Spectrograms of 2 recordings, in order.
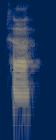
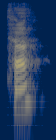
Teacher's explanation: So there's kind of a, there's a fronting of the consonant. The consonant is actually moved forward in the mouth from the hard palate to the alveolar ridge.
